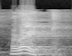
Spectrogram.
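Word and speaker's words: right: থাকলে জি এইচ জি বা জি এইচ এর উচ্চারণ হয় না যেমন আর আই জি এইচ টি রাইট রাইট যেমন এখানে ব্রাইট টাইট ট্রুথ হাই কট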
